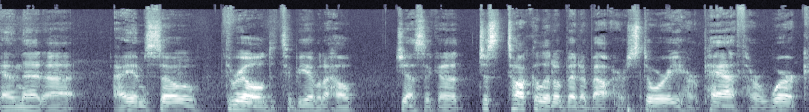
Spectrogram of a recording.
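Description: This man speaks with an American accent and a fairly low pitch. His intonation is monotone and flat. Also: moderate pace. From Philadelphia area. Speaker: podcast host. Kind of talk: show intro and outro; casual interview chat. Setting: treehouse studio in the hills.

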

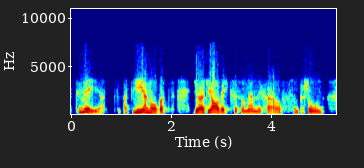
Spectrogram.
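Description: With a medium pitch, a woman talks at a fairly slow pace. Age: 40s. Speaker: volunteer defence organisation member. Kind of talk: interview. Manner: halting, many fillers.

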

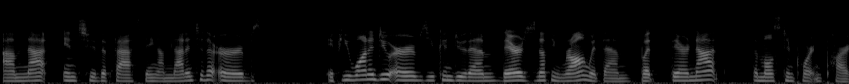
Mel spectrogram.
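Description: Speaking in a New York accent, a woman keeps a moderate pace. Her pitch is fairly low and her intonation fairly even. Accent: New York American. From New York City. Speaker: raw vegan coach and author. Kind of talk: interview.

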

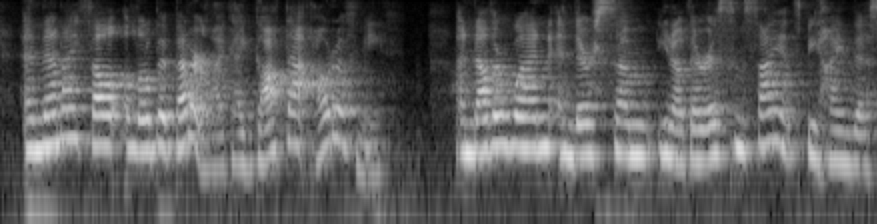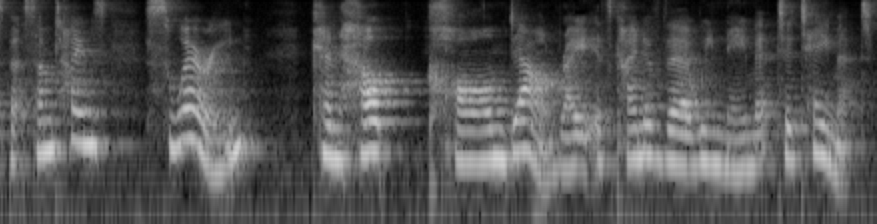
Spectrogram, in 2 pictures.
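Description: A woman's high-pitched voice with lively intonation at a moderate pace, over noticeable background noise. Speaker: podcast host, recovery and relationships. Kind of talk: solo podcast monologue. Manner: conversational.

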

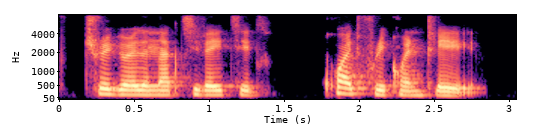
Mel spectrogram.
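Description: A woman with a French accent at a moderate pace, her pitch varying in an ordinary way. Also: quiet background. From Normandy, France. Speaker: entrepreneur and filmmaker. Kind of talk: interview conversation. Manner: halting.

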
